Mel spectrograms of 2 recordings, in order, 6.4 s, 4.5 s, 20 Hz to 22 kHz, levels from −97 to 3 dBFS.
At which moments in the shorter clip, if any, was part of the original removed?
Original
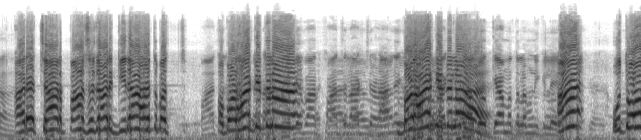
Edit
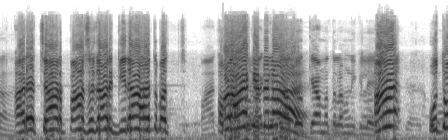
2.2 s

